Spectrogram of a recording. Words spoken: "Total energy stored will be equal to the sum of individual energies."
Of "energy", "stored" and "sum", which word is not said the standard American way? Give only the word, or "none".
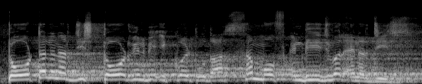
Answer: none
